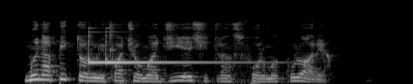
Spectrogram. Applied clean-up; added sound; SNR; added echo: none; Bell; -2 dB; none.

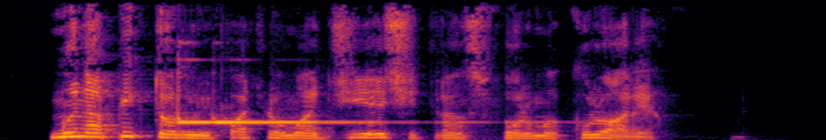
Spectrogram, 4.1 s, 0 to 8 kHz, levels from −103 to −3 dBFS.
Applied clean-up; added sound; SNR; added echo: neural mask model RNNoise.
